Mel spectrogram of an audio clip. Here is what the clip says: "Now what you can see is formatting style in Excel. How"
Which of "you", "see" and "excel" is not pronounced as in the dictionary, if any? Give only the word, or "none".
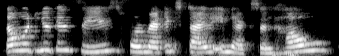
excel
